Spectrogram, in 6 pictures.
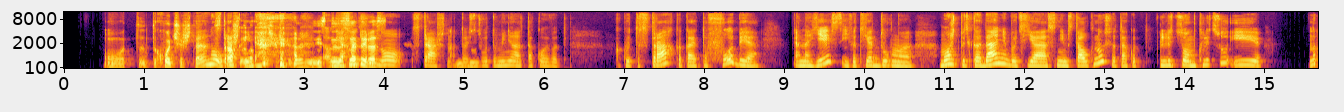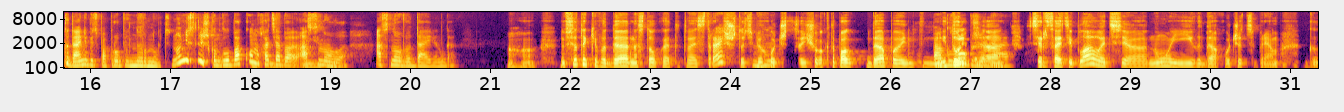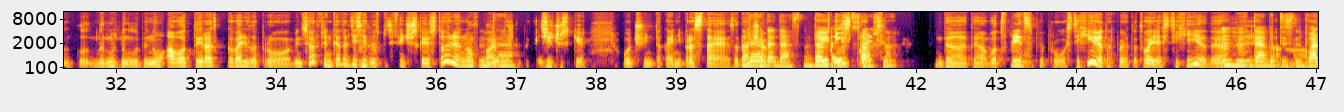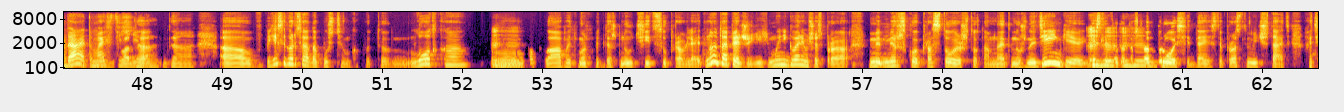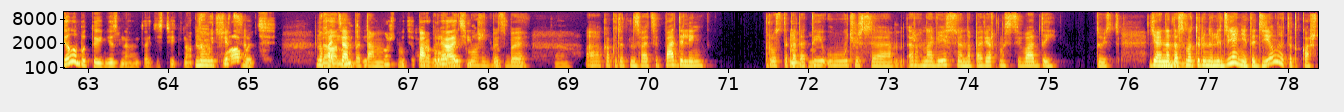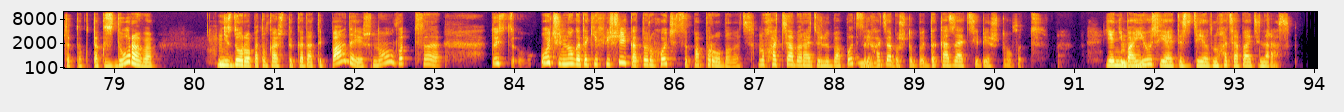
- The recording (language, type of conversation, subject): Russian, podcast, Есть ли место, где ты почувствовал себя по‑настоящему живым?
- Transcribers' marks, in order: other background noise; chuckle; in English: "paddling"; tapping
